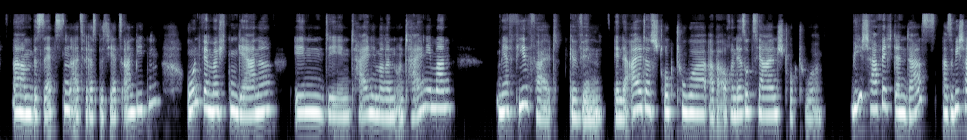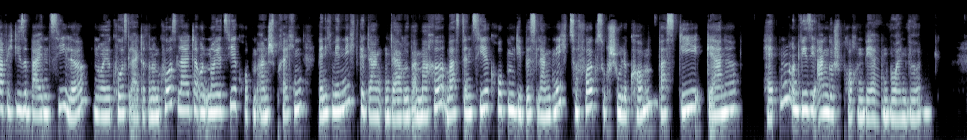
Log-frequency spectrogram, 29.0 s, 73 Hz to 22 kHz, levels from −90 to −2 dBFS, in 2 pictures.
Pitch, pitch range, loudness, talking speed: 225 Hz, 205-255 Hz, -15 LUFS, 155 wpm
